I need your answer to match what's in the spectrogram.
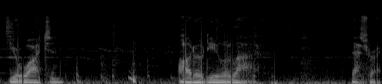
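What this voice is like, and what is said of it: Deep, sultry sexy voice. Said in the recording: “I'm going to talk in my sexy voice. ... Like Barry White”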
